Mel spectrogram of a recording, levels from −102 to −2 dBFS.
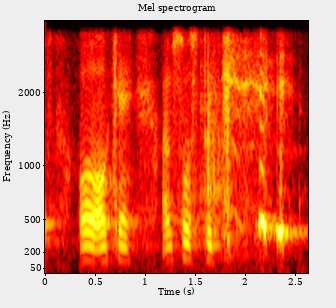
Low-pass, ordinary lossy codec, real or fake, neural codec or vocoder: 3.6 kHz; none; real; none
